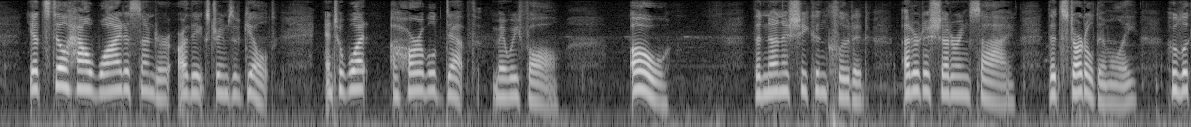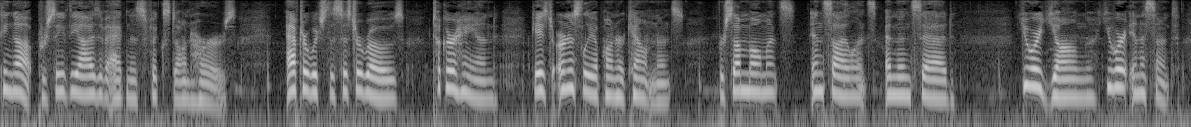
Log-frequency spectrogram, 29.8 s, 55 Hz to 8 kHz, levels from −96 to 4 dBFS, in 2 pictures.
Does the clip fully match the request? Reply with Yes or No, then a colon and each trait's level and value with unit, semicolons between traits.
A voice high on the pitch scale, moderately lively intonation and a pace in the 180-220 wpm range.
No: high, 200 Hz; average, 4.2 semitones; average, 140 wpm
